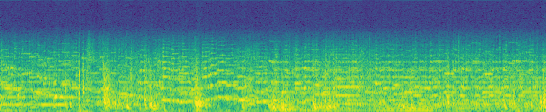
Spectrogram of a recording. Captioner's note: men rustling; tense music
